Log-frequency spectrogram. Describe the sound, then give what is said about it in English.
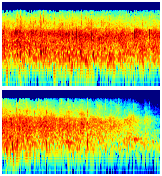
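A crowd at a service applauds steadily for about six seconds, a dense wash of many hands clapping at an even loudness before easing off slightly at the end. “So let's give these guys a round of applause.”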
